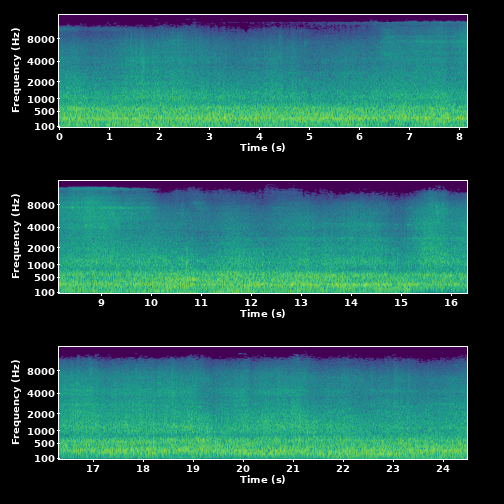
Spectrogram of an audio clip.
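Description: CPKC freight train of autorack cars and double-stack container cars rolling past below: a steady, loud rumble and rattle of steel wheels on rail. The deepest part of the rumble drops away about fifteen seconds in.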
